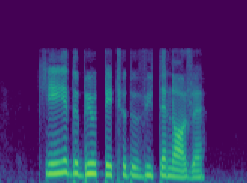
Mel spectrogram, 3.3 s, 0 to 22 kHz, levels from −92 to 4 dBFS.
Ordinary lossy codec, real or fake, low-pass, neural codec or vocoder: none; fake; 7.2 kHz; codec, 16 kHz, 1 kbps, FunCodec, trained on LibriTTS, 50 frames a second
